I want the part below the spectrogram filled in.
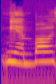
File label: "mian4bao1", Chinese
